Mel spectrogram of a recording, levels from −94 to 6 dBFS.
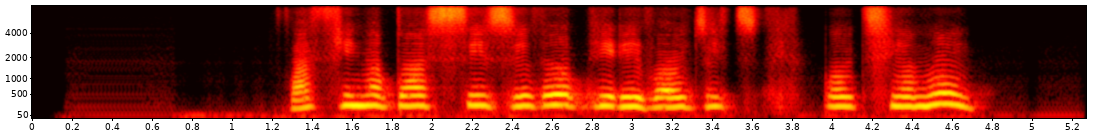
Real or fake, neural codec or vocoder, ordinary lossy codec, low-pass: fake; codec, 16 kHz, 0.5 kbps, FreqCodec, smaller model; none; none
